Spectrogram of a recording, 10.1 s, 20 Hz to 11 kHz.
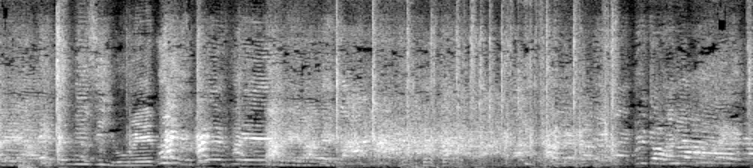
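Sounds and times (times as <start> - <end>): group chant by many voices: 0.0 - 1.3, 1.9 - 8.4.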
